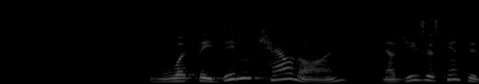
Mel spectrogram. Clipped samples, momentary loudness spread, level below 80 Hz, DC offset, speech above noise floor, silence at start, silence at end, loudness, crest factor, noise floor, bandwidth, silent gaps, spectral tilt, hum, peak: under 0.1%; 9 LU; under -90 dBFS; under 0.1%; over 37 dB; 1.5 s; 0 s; -54 LUFS; 20 dB; under -90 dBFS; 14.5 kHz; none; -4 dB/octave; none; -36 dBFS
